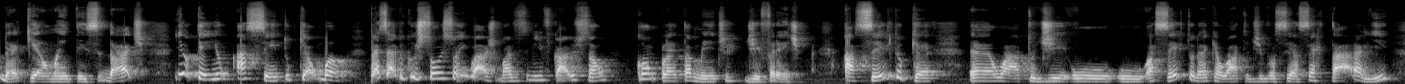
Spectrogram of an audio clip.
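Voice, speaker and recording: Lively gravelly Brazilian male teacher. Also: fairly high pitch, moderate pace. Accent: Brazilian Portuguese. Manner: explanatory, constant tag questions. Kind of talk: exam-prep video lesson.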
